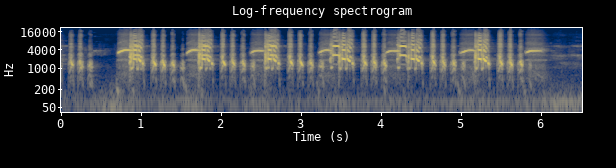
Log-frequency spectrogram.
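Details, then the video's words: Grey francolin giving loud, harsh, rhythmic phrases. Each opens with a rising whistle and is followed by a rapid run of clipped strident notes, repeated about every second for six seconds. "Gray francolin | teetar ki awaz | Dakni teetar ki awaz"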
